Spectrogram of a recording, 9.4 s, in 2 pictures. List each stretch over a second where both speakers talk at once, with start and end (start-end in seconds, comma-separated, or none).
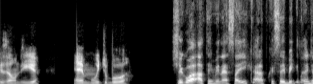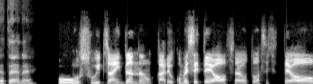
none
